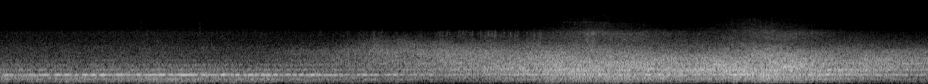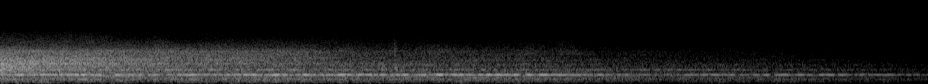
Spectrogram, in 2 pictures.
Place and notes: Le vent passant à travers les barrières en métal du pont fait vibrer sa structure ce qui créé cet étrange son envoutant...
The wind passing by the bridge metal structure & fences make it vibrate resulting in this beautiful droning sound...
/zoom h4n intern xy mic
